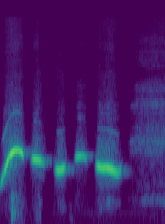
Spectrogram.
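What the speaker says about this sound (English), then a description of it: "We see Jack in front of the well whistling." A man whistles in front of a well in the film Color Out of Space: a short, clear melodic phrase of five notes, close and alone, fading into a faint tonal hum.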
